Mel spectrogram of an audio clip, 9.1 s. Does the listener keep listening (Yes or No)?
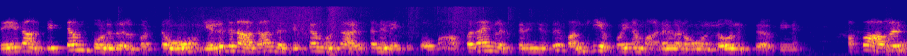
Yes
